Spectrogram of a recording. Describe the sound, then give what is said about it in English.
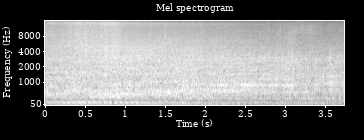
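A train rolls past with a steady, heavy rumble and broad rushing noise that holds fairly loud for the whole stretch, with no one speaking. “We get 2 minutes back from train breaks.”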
